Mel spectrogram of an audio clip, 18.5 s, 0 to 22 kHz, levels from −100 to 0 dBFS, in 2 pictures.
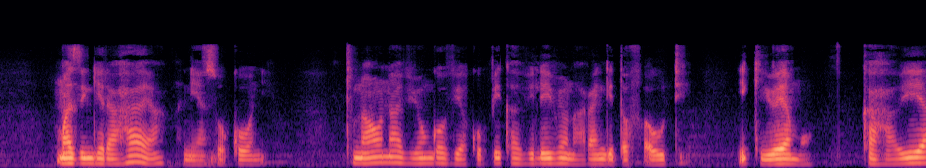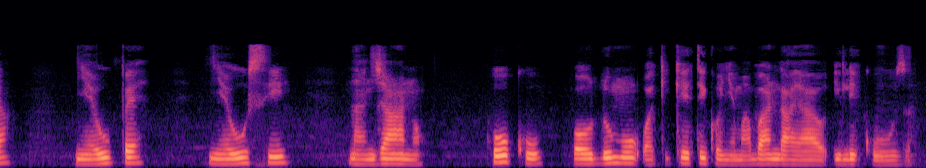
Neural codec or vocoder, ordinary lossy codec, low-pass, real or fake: codec, 16 kHz in and 24 kHz out, 1 kbps, XY-Tokenizer; AAC, 32 kbps; 7.2 kHz; fake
